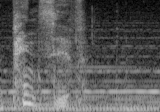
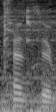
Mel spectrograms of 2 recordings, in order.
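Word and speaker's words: Pensieve: That is a pensive for viewing memories. I wonder... Oh, I'm so glad that somebody pronounced pensive right. Because Gambon, he said pensive.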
